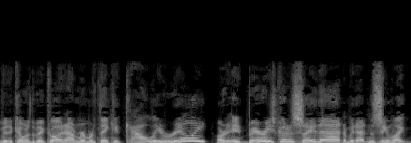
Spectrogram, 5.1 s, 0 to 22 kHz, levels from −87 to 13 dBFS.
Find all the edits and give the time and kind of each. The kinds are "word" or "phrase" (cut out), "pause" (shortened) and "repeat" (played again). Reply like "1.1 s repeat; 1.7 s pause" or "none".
2.6 s pause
